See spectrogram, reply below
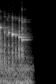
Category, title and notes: Music > Solo percussion
MUSCTnprc-Blue Snowball Microphone, CU Xylophone, Thai, Teakwood, Gliss Down Nicholas Judy TDC
A teakwood thai xylophone gliss down.
Blue-Snowball, gliss, teakwood, xylophone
